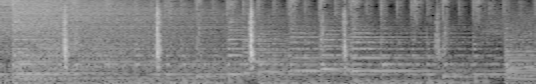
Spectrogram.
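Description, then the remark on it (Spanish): A steady clock tick-tock effect opening the Tic Tac news segment, sharp clicks spaced evenly about every seven-tenths of a second, layered over a sustained humming musical bed with no talking. “El primer Tic Tac de hoy miércoles en semana”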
